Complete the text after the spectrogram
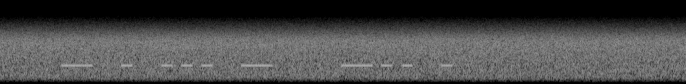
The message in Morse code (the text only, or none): TEST DE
